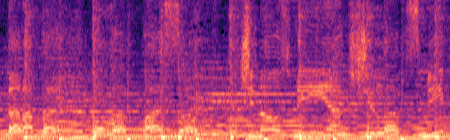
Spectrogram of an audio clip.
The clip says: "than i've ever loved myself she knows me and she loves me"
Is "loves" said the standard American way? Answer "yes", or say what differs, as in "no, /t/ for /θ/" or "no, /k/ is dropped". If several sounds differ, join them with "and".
yes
